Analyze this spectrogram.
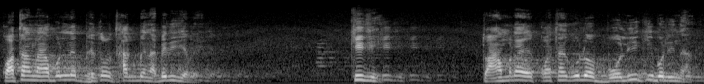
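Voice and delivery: normal talking voice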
